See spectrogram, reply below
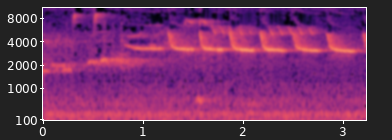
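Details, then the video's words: Song of a wood warbler: a few soft rising notes, then a steady row of clear, mournful whistles. Each whistle falls a little in pitch and comes about three times a second. "Świstunka leśna . Śpiew."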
